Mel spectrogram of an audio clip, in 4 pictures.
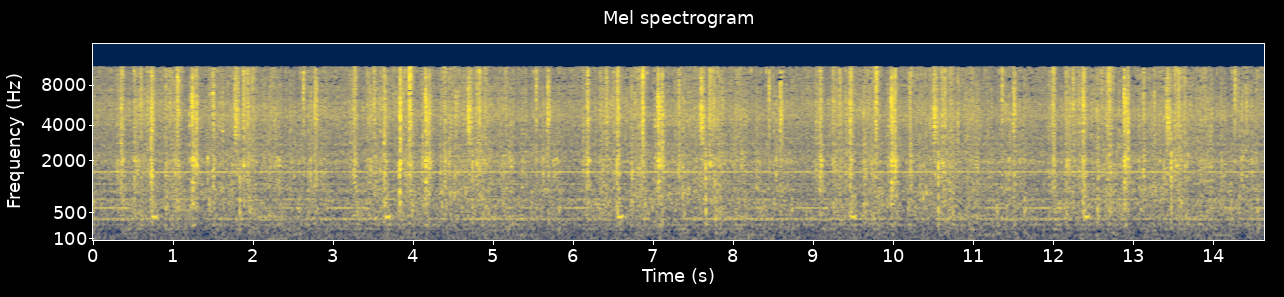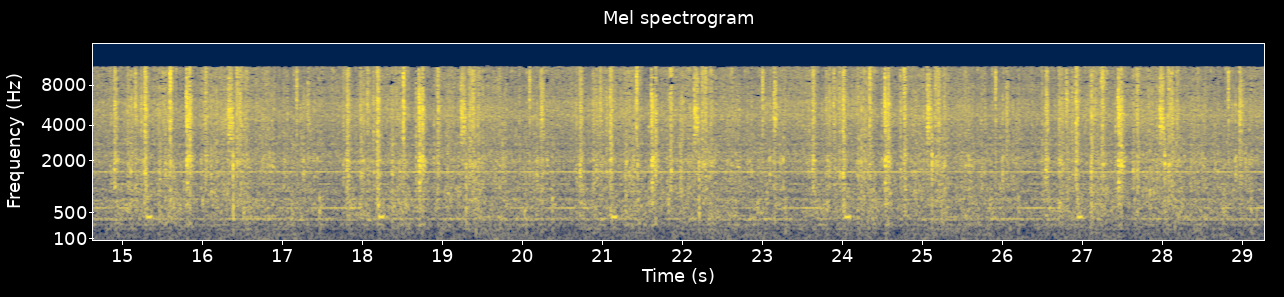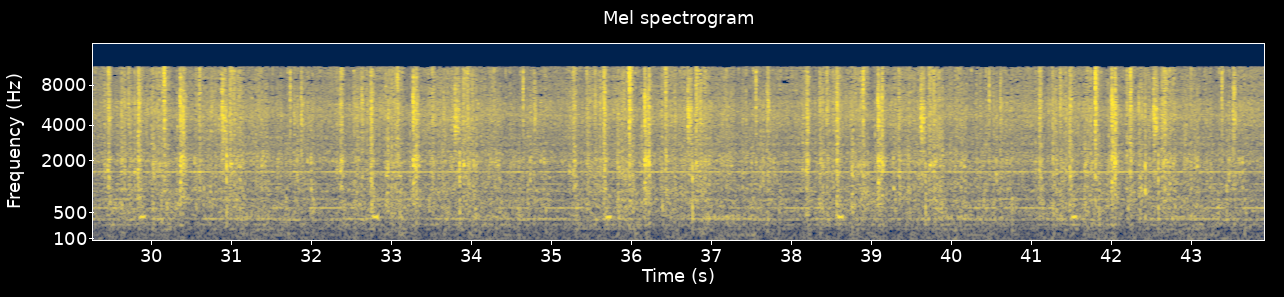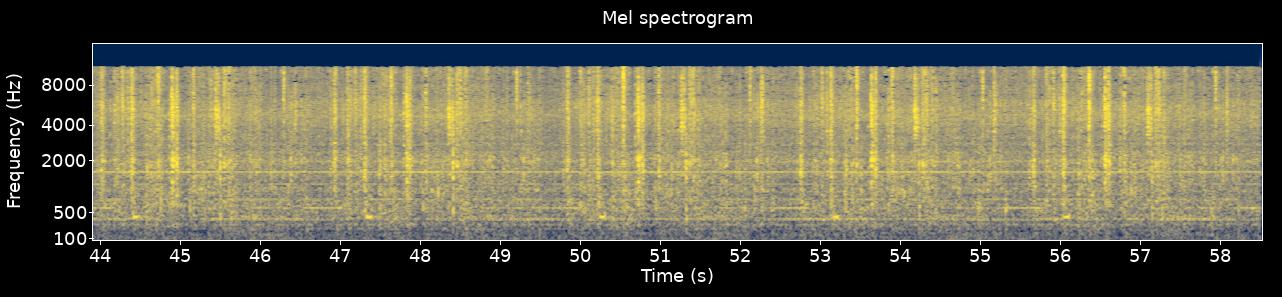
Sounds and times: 0.0s printer 58.5s

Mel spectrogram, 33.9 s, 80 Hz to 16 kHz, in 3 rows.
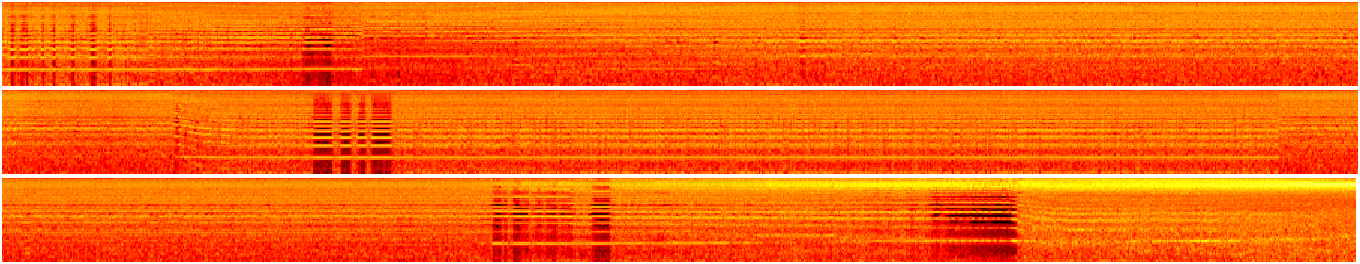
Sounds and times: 11.2s sound with a screaming, alarm-like character 22.0s
26.7s sound with a screaming, alarm-like character 33.8s

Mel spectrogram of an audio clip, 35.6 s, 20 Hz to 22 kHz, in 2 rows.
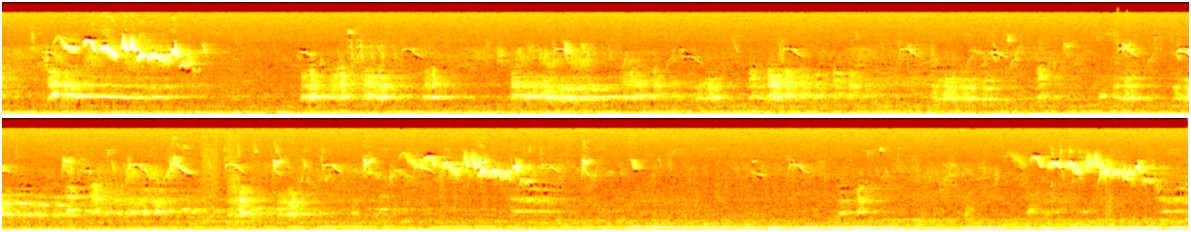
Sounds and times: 0.0s birds 35.6s
0.0s light traffic 35.6s
0.7s barking dogs 2.7s
4.5s barking dogs 6.9s
7.6s barking dogs 13.3s
14.0s barking dogs 24.0s
25.4s barking dogs 26.3s
30.4s barking dogs 31.1s
33.2s barking dogs 35.6s

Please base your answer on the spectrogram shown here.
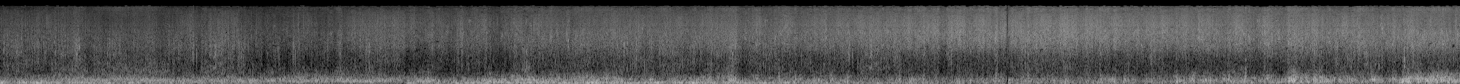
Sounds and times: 0.0s fire sounds 14.6s

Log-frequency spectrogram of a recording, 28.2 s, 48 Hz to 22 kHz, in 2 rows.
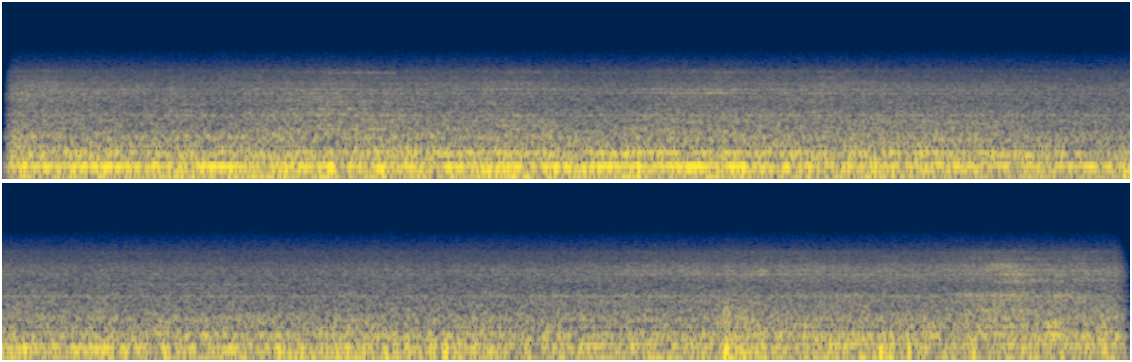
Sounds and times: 0.0s City Noise 28.2s

